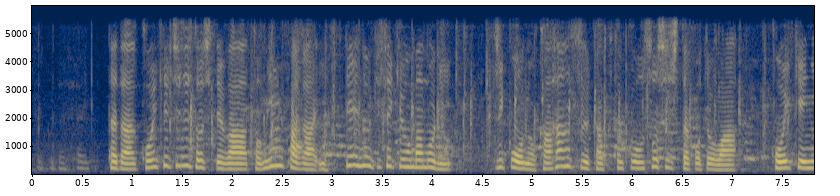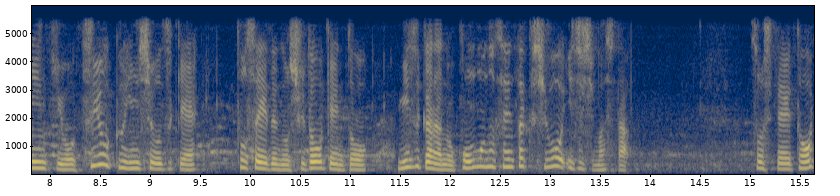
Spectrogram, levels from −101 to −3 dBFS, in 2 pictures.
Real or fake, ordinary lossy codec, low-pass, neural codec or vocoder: fake; none; 5.4 kHz; vocoder, 22.05 kHz, 80 mel bands, HiFi-GAN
